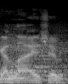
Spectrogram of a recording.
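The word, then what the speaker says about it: Alijh: do you spell it a-l-i-j-h it's like elijah okay so before you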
